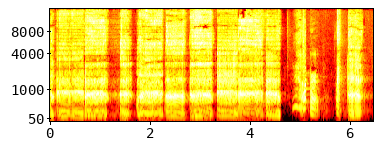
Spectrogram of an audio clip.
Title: Burp Compilation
